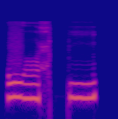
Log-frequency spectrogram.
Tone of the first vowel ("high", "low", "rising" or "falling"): low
